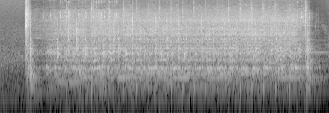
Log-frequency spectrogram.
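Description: A Briggs and Stratton small engine with no spark is cranked steadily by hand, giving a loud, even mechanical whirring with rapid ticking that runs for about six seconds. Sharp clacks mark the start and the finish.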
